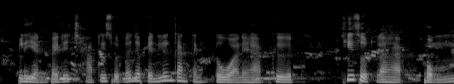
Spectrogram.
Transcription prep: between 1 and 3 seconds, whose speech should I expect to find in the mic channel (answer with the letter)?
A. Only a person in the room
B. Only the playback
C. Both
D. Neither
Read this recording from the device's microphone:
C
